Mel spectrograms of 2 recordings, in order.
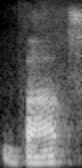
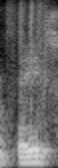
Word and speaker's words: Baets: you um so yes I'm baths or base whatever you want to pronounce my surname um so in the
